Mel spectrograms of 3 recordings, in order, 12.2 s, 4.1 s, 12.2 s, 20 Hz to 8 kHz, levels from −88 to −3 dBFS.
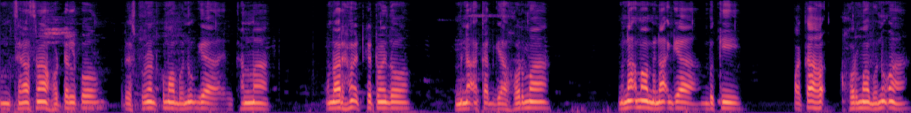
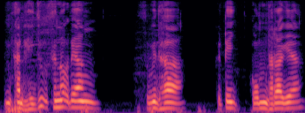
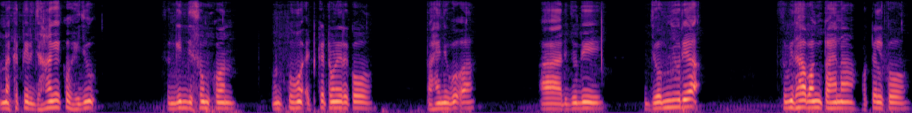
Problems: none marked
